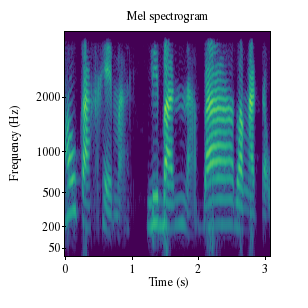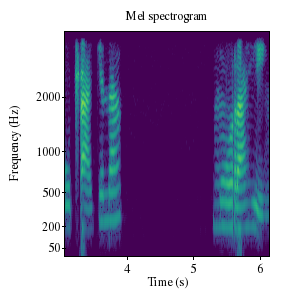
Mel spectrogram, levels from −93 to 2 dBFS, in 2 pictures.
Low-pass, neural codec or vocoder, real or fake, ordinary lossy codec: 3.6 kHz; none; real; none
